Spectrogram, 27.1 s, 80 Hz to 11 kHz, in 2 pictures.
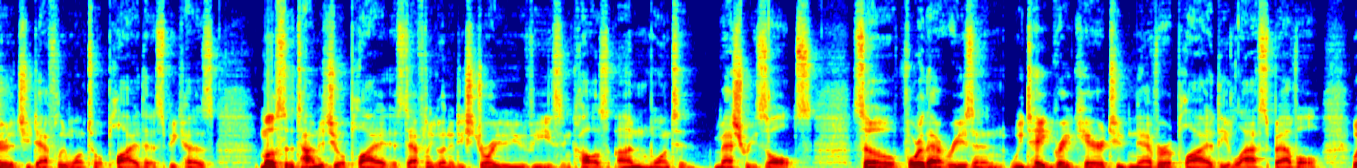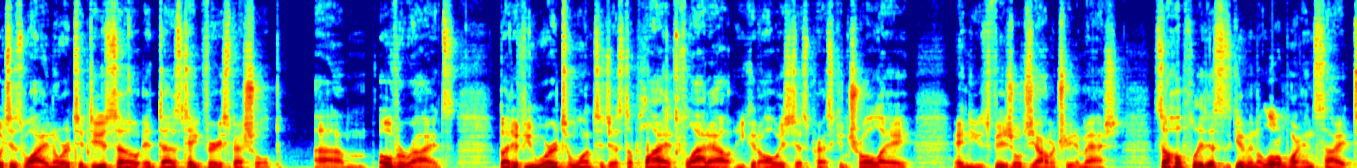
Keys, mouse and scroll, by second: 1.7 scroll down 3, 3.1-3.8 scroll down 1, 13.2-14.6 scroll down 9, 14.6 shift+middle click, 18.7 click, 19.4 click, 20.2 ctrl+a.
